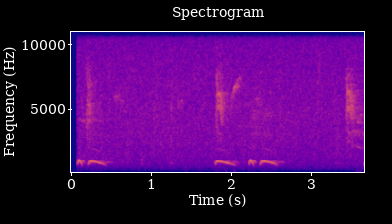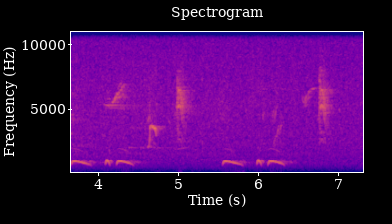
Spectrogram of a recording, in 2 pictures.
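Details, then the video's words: Wild scaled dove (rolinha fogo-apagou) singing in Tupi Paulista, São Paulo, Brazil: a soft three-part cooing phrase, a long down-slurred note followed by a short note and another down-slurred note, repeated about every two seconds, with faint high chirps of other birds. "O canto da Rolinha fogo apagou"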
